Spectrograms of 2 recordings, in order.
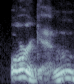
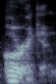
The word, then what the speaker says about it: Oregon: So I said, I am from a place that's pronounced Oregon, but I pronounce it Oregon.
